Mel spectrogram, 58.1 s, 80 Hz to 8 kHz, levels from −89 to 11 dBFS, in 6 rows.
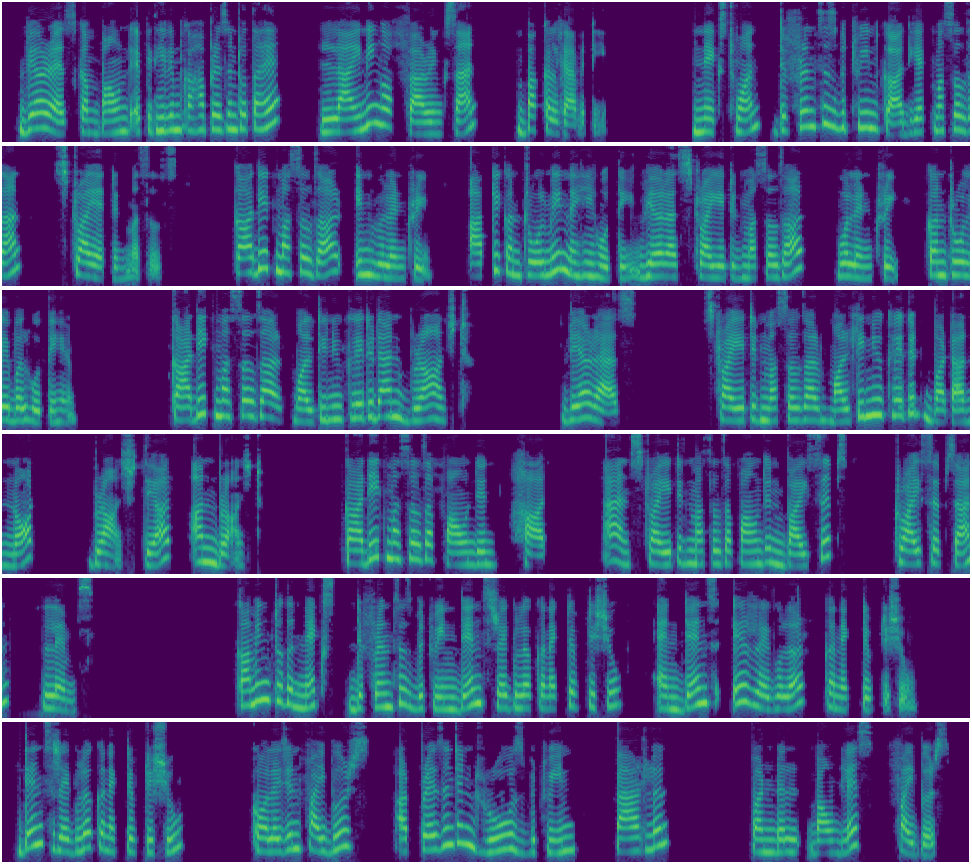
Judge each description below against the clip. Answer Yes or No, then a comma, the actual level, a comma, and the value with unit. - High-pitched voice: Yes, high, 240 Hz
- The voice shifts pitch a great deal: No, average, 4.5 semitones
